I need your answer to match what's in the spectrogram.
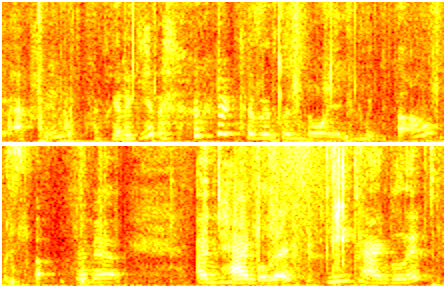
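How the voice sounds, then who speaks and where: A young woman with a nasal, stuffed-up voice chats casually as she repots a plant. Her voice sits a little high, and she rambles and chuckles to herself between thoughts. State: nasal from hay fever. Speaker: plant channel host. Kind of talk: casual chat while repotting.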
